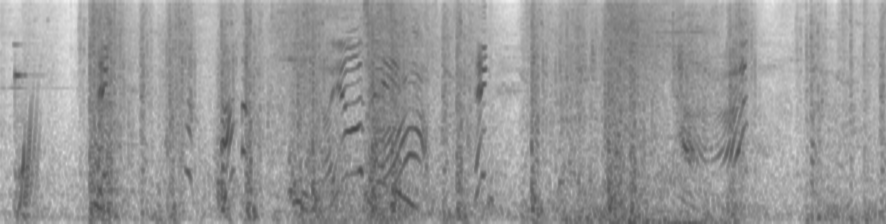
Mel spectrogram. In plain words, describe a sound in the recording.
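Fiery blasts crackle and burst.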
